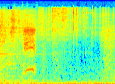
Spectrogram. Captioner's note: A tumbling crash of debris; gasp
